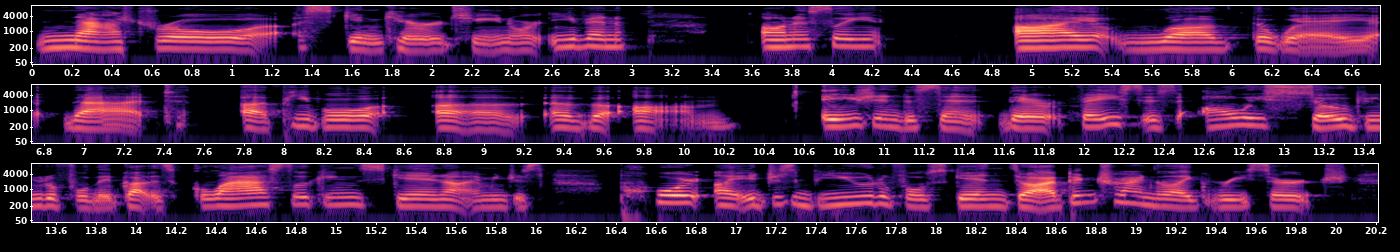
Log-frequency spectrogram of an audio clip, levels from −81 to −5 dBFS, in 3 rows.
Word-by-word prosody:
natural 185 -3 +1 0.2
skincare 160 -3 -4
routine 165 -1 -6
or 170 +1 -7
even 230 0 -3 0.7
honestly, 235 +1 -1 0.6
I 210 +2 +9
love 175 0 +1
the 190 - 0
way 70 - -3 0.2
that, 85 0 +1 0.3
uh, - - +4
people 200 -2 -1 0.3
of 170 -4 +1
of, 195 -1 -3 0.2
um, 105 +2 -4 0.4
Asian 215 +1 0
descent, 185 -1 -5
their 180 -3 +1
face 235 +6 -1
is 195 0 -8
always 230 +2 -3
so 195 +3 +2
beautiful, 195 -3 -7
they've - - -6
got 190 -2 +3
this - - -7
glass-looking 230 +3 +2
skin. 200 -3 -3
I 185 - 0
mean, 180 0 -11
just - - -8 0.3
por 280 -11 +2
uh, 220 - +3
it's 205 - -5
just 240 -3 -7
beautiful 230 -1 -6
skin, 195 +1 -3
so - - +5
I've - - +9
been 275 +2 -2
trying 275 -6 -2
to, - - -5
like, 175 -2 -1
research, 185 0 -4
200 Hz, 135 wpm, -23 LUFS, 185-225 Hz, 0.7 s, I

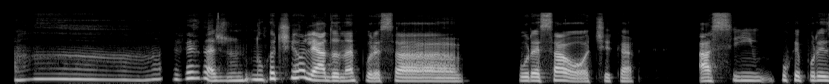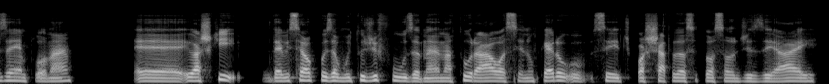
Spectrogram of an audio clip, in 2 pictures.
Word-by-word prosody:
Hum. 230 -2 -5
É 235 - -6
verdade, 260 -9 0
nu 180 +1 -1
nunca 225 +4 +2
tinha 300 +4 +1
olhado, 185 - +7
né, 170 +2 +3
por - - -3
essa 150 -3 +3 0.6
por 175 0 0
essa 175 +2 +5
ótica. 150 - -2 0.6
Assim, 175 +2 0
porque, 200 0 -1
por 190 +1 -4
exemplo, 175 -4 -1
né, 170 +3 -1 0.6
eh, 150 -1 +1
eu 170 - +3
acho 170 - +3
que 245 +7 +1 0.3
deve 155 +1 -1
ser 165 +4 +2
uma 180 - +3
coisa 175 -1 0
muito 160 +4 -1
difusa, 170 -4 -1
né, 145 +2 0
natural, 155 0 +1
assim. 150 +2 -3
Não 150 +1 -6
quero 165 -2 -1
o - - -22
ser, 160 -3 -2
tipo, 155 - -8
a - - +3
chata 160 - 0
da 155 -1 0
situação, 150 0 -4
dizer: 145 0 -3
"Ai, 150 +1 0
175 Hz, 150 wpm, -21 LUFS, 155-200 Hz, 0.6 s, olhado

